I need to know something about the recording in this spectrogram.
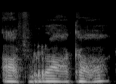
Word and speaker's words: Afraka: land now called Africa we prefer to call it afraka three syllables which means the Flesh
